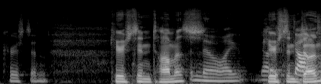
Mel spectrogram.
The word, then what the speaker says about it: Kirsten: Kristen. And I bet she's going to say no. It's pronounced Kirsten.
